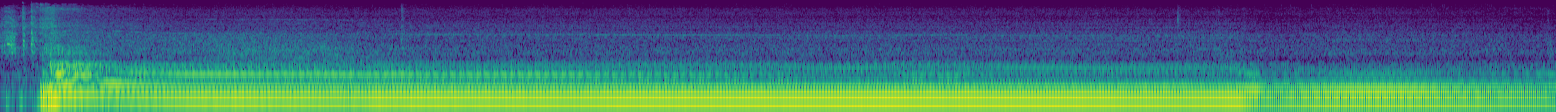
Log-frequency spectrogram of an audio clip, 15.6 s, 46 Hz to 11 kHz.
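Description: Infiniti G35's 3.5-litre V6 starting up about half a second in, flaring briefly, then settling to a steady fast idle. Near the end the idle dips slightly as the car is put into reverse.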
